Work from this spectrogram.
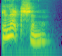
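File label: "election", British English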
